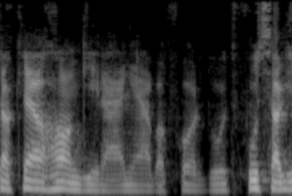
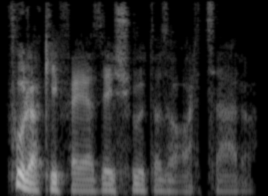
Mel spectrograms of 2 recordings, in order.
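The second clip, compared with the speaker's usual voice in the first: usual speaking voice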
